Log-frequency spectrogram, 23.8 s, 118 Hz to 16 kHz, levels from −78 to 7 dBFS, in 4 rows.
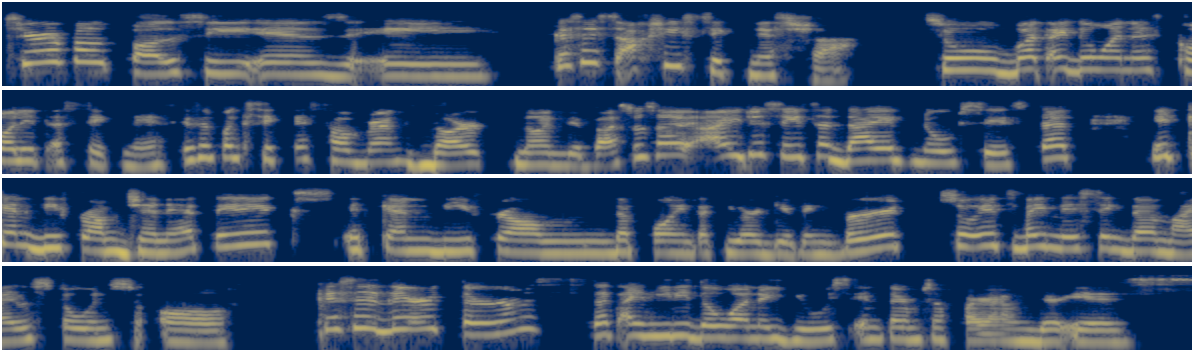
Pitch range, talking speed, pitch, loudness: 210-305 Hz, 185 wpm, 245 Hz, -20 LUFS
